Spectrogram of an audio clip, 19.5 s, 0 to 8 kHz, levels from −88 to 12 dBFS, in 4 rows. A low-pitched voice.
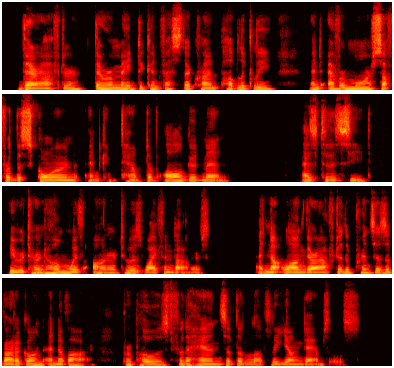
Yes: low, 120 Hz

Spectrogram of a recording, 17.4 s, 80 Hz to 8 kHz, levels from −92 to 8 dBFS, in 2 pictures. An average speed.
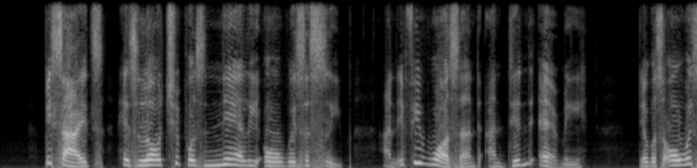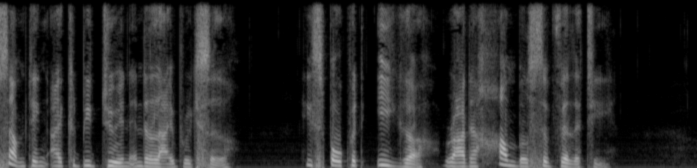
No: slow, 115 wpm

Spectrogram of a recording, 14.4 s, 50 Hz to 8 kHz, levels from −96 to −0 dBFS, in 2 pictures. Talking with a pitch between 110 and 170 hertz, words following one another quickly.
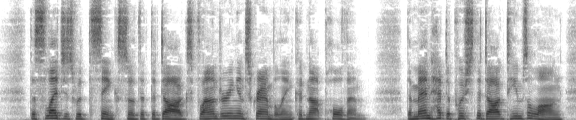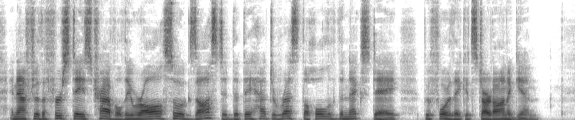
Yes: medium, 140 Hz; fast, 215 wpm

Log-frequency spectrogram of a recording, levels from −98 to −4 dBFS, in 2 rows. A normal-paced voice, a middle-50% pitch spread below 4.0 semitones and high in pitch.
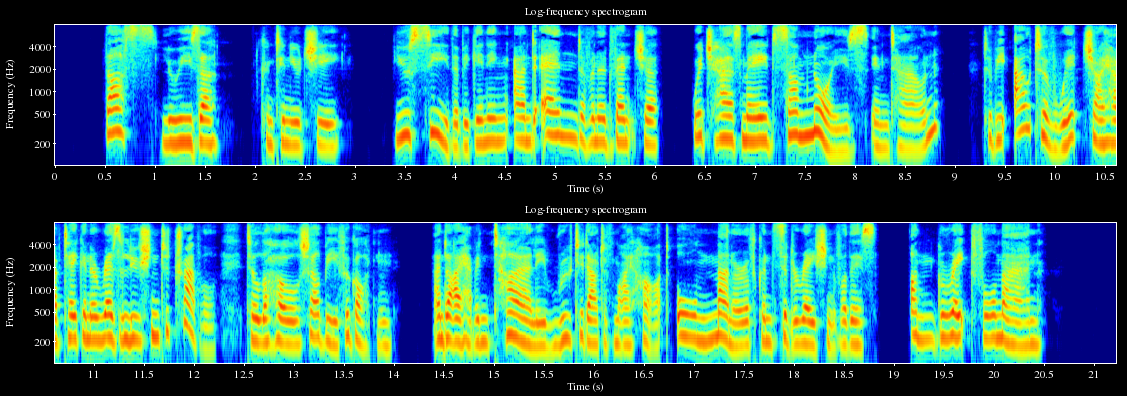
Yes: average, 155 wpm; average, 3.4 semitones; high, 215 Hz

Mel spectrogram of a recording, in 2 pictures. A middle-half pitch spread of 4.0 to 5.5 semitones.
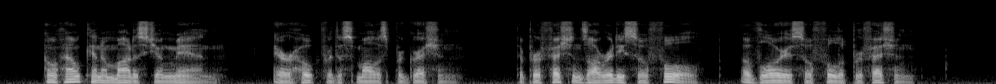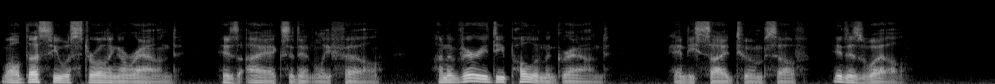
No: average, 3.6 semitones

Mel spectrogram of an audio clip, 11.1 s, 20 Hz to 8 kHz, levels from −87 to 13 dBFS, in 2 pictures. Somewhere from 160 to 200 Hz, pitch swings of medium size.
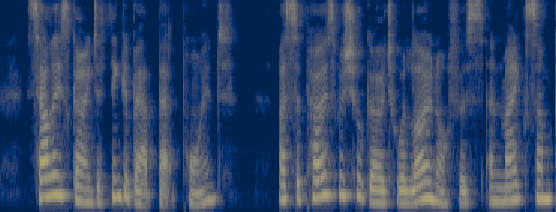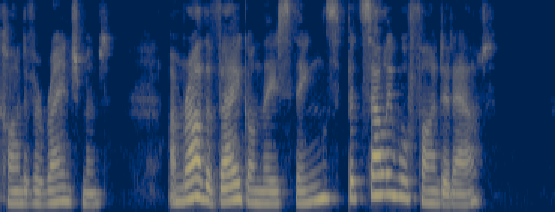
No: high, 190 Hz; wide, 5.8 semitones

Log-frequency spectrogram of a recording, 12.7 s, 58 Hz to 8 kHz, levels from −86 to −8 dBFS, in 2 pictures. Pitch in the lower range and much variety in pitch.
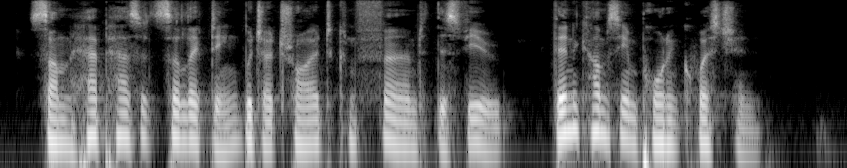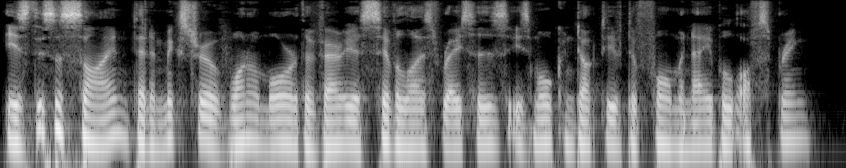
No: low, 120 Hz; average, 2.7 semitones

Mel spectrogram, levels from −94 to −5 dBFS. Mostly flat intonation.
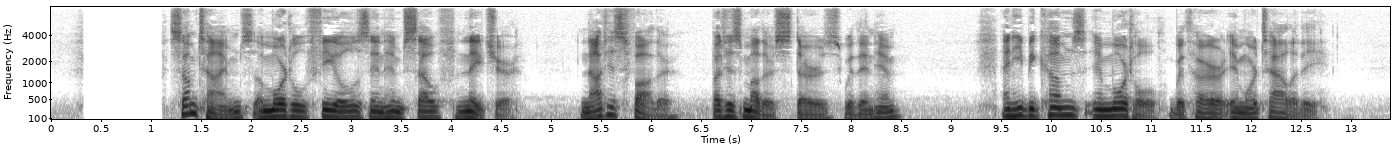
No: average, 5.0 semitones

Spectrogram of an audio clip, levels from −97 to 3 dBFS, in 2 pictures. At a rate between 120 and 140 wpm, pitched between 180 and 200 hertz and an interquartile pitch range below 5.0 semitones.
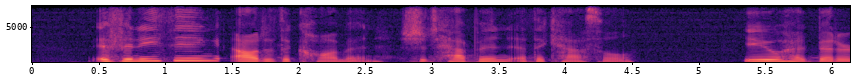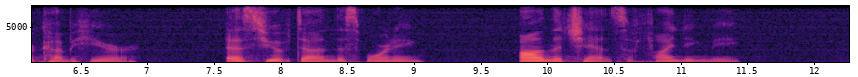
Yes: slow, 135 wpm; medium, 185 Hz; average, 3.1 semitones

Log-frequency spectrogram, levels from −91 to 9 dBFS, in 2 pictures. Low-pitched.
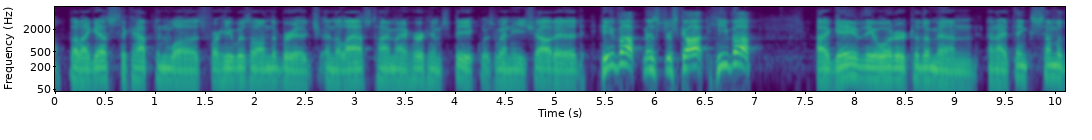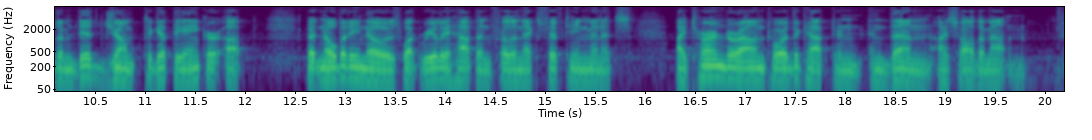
Yes: very low, 90 Hz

